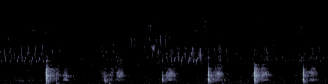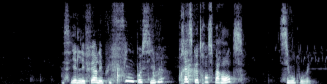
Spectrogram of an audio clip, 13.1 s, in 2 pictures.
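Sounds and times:
knife chopping a chili pepper into thin rounds on a cutting board: 0:04.1 - 0:05.4, 0:06.0 - 0:06.3, 0:08.9 - 0:10.5
speech: 0:08.0 - 0:11.5, 0:12.2 - 0:12.9.

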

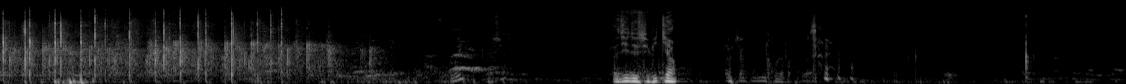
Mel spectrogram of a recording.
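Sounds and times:
small crowd applauding: 0:00.0 - 0:04.0
speech: 0:06.2 - 0:06.9.

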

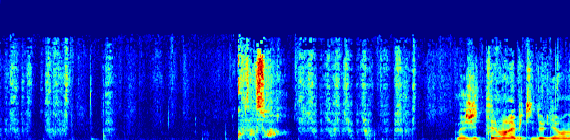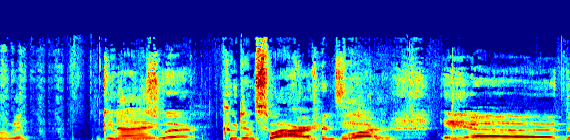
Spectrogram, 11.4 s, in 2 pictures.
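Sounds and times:
pen scratching on paper in ASMR style: 0:00.0 - 0:01.8, 0:02.4 - 0:07.1
speech: 0:04.6 - 0:06.1, 0:06.8 - 0:11.4.

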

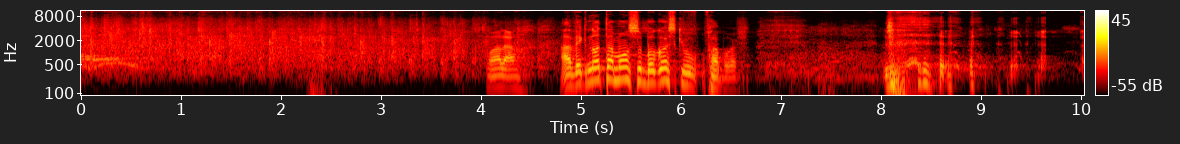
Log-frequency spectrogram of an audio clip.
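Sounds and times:
crowd applauding for the inauguration: 0:00.0 - 0:05.1
speech: 0:04.1 - 0:07.0, 0:08.0 - 0:09.0
laughter: 0:08.0 - 0:10.0.

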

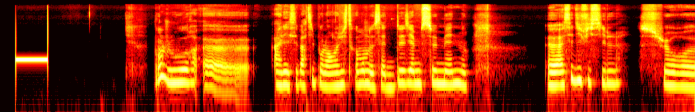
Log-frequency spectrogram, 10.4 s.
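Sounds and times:
answering machine beep: 0:00.2 - 0:00.8
speech: 0:01.9 - 0:07.4, 0:08.2 - 0:10.4.

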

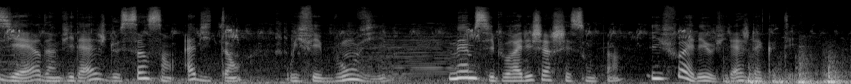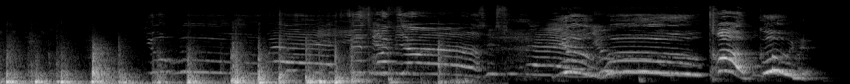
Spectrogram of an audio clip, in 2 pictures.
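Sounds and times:
speech: 0:00.0 - 0:08.3
little girls shouting and shrieking while playing: 0:09.9 - 0:16.8.

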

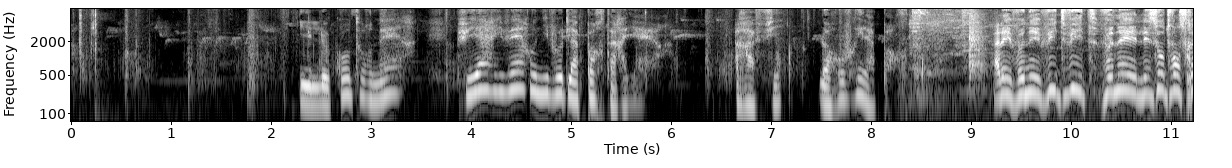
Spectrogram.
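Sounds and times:
footsteps of several people walking: 0:00.0 - 0:08.3
speech: 0:02.3 - 0:05.8, 0:06.7 - 0:08.2, 0:09.2 - 0:11.2.

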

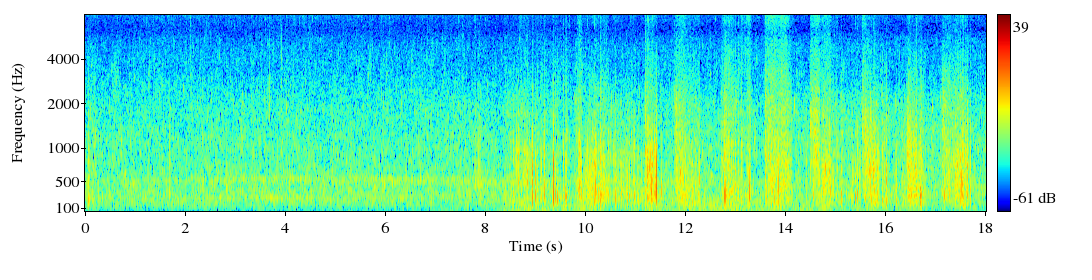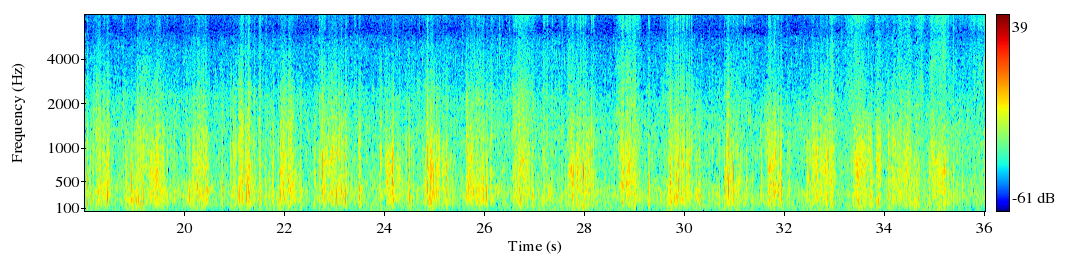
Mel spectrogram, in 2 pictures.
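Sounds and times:
flowing creek rushing: 0:00.0 - 0:36.0
boots crunching through snow: 0:08.4 - 0:23.3, 0:23.9 - 0:30.2, 0:31.7 - 0:36.0.

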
